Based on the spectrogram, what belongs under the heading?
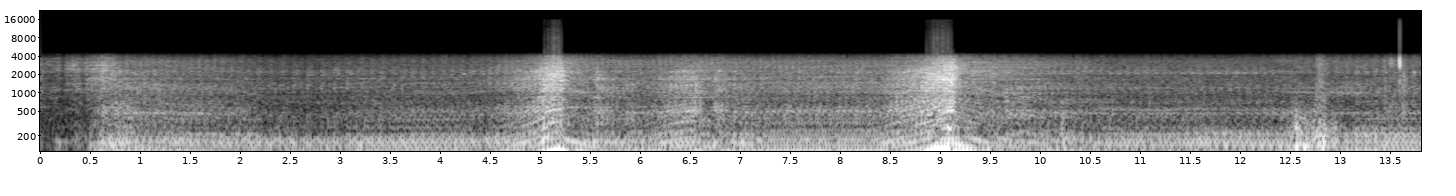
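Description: Subaru EJ22 2.2-litre flat-four engine, freshly swapped into a VW T25 van, starts about half a second in and keeps running. It is blipped twice with rising and falling revs, the loudest moments, then settles back to a steady idle.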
